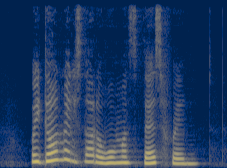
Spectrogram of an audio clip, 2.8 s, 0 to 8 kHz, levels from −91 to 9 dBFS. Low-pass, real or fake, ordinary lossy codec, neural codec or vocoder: none; fake; none; codec, 16 kHz, 0.5 kbps, FunCodec, trained on LibriTTS, 25 frames a second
